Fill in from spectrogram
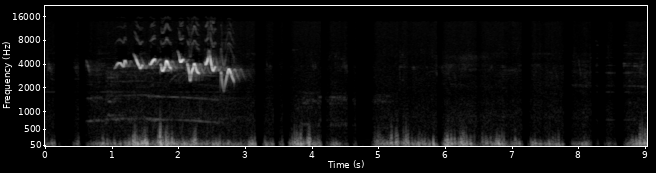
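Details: Kept ultramarine grosbeak (azulão) singing a brief warbled phrase of high, zigzagging sweet notes lasting about two seconds, followed by bursts of low rumbling handling noise.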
